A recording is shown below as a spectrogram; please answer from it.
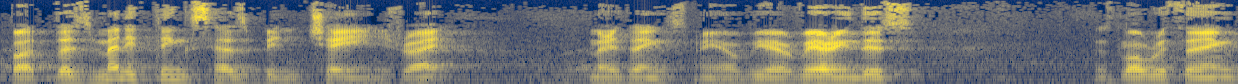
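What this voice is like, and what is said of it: Hungarian accent. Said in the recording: “my accent comes from Hungary”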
